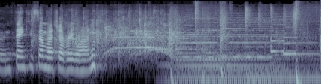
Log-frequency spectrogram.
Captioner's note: audience applauding; calm music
